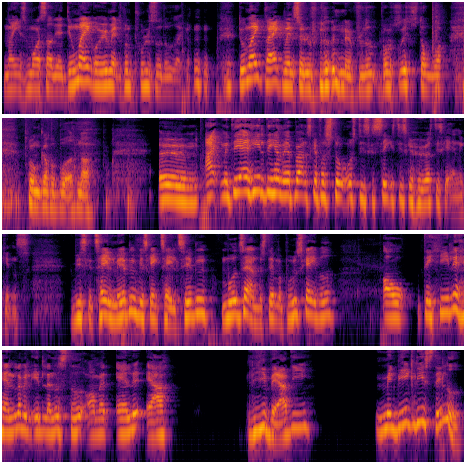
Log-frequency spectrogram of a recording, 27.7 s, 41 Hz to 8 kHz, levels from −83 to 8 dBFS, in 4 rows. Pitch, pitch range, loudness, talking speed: 155 Hz, 145-185 Hz, -19 LUFS, 175 wpm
